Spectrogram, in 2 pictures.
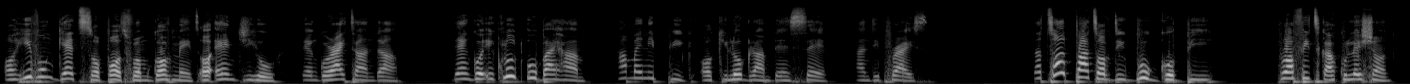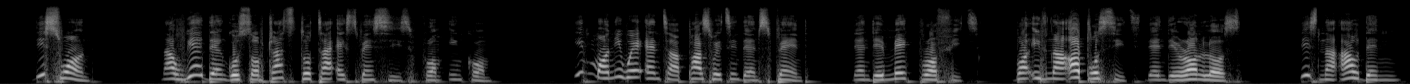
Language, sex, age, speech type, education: Nigerian Pidgin, female, 30-45, spontaneous, tertiary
